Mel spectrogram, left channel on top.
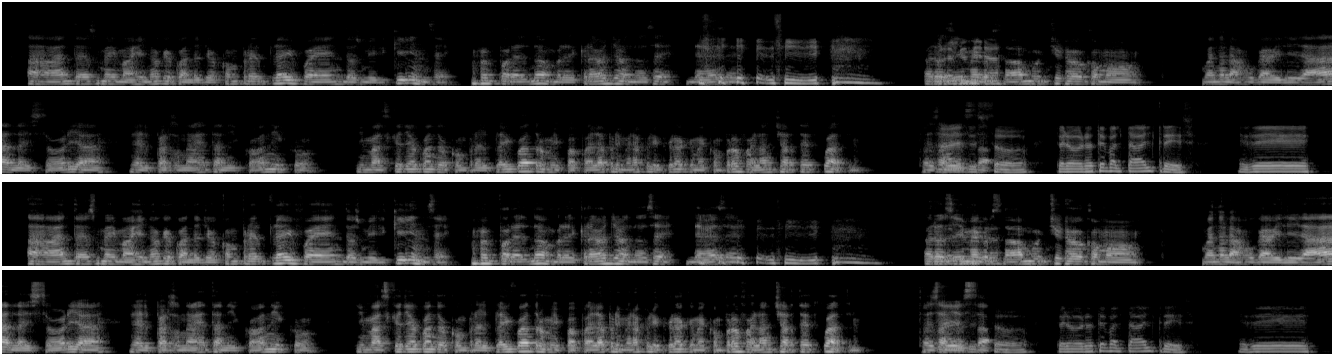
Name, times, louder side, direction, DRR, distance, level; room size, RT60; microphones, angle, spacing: voice 1, 0.3-7.4 9.2-11.4 12.0-16.5 16.8-21.9 22.5-23.2, right 4 dB, 70° right, 0.7 m, -30 dB
voice 2, 7.0-8.8 9.3-10.0 22.6-23.6 23.8-25.2 25.7-26.4, left 3 dB, 50° left, 0.5 m, -34 dB
14.0 x 4.9 x 2.6 m
head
